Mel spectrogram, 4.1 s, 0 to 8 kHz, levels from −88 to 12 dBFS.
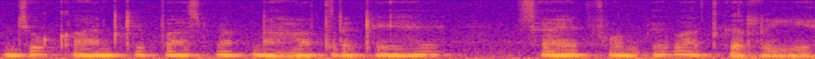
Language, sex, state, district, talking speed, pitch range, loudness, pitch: Hindi, male, Chhattisgarh, Kabirdham, 235 wpm, 130-140 Hz, -13 LUFS, 135 Hz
